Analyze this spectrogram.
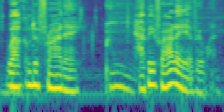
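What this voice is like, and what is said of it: Put-on sexy, sultry voice. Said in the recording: “You like my sexy voice? ... Is that your sexy voice? ... This is my sexy voice.”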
